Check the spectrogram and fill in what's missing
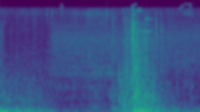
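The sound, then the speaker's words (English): A front door opens and shuts with a single broad whoosh and thud in the middle, moderately loud, with low rumbling before it and no voices. “Back out the front door.”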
